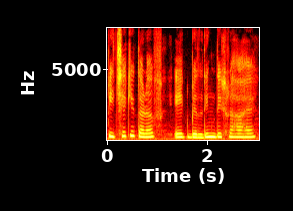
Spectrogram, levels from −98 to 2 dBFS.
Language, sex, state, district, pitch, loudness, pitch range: Hindi, female, Assam, Kamrup Metropolitan, 250 Hz, -14 LUFS, 240-265 Hz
